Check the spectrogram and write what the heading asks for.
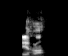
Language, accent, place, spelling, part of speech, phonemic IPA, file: French, France, Lyon, erra, verb, /e.ʁa/, LL-Q150 (fra)-erra.wav
- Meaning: third-person singular past historic of errer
